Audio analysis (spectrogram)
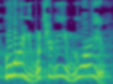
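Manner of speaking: a hint of a shrill phone voice demanding a name; mock confused supervisor. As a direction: play the woken supervisor demanding who he is.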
